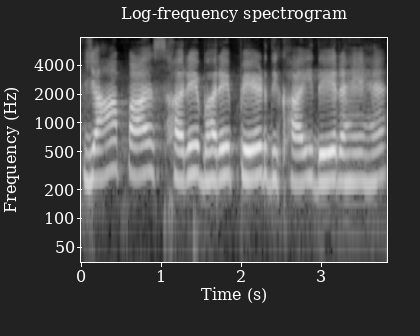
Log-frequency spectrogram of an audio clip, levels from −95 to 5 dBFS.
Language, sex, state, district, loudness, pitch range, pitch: Hindi, female, Madhya Pradesh, Katni, -12 LUFS, 245-280 Hz, 260 Hz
